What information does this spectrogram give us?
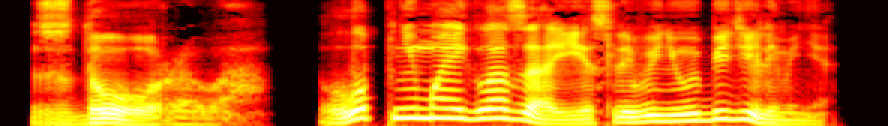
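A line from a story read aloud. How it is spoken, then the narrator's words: Joking, audibly disappointed. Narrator (Russian): Карсон говорил шутливым тоном, но разочарование явно слышалось в его голосе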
